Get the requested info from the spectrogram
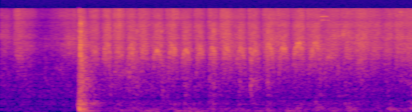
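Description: Two t-shirts being rubbed hard against each other by hand, a steady quick swishing of cloth on cloth, meant to transfer fibres from one fabric to the other. About a second in there is a single sharp thump.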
